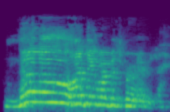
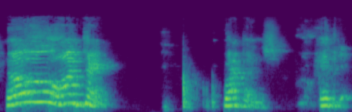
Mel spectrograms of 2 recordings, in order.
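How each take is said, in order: First: Second reading as a separate clause; alternate reading. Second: Plain sign reading; first reading of sign. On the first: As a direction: split the sign into two orders. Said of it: "What if it's". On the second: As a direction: read it as a flat ban on hunting. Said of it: "misinterpreting this sign". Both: Shown as a demonstration.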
